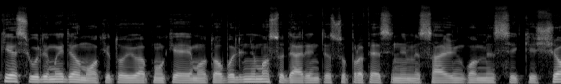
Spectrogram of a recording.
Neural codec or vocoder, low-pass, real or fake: none; 19.8 kHz; real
